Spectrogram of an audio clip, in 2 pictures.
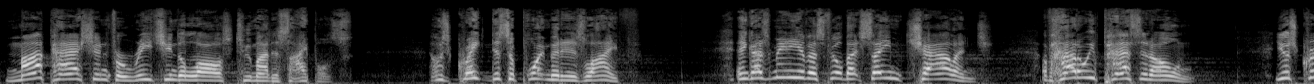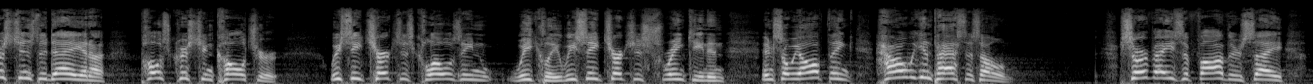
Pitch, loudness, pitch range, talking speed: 245 Hz, -16 LUFS, 205-270 Hz, 155 wpm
